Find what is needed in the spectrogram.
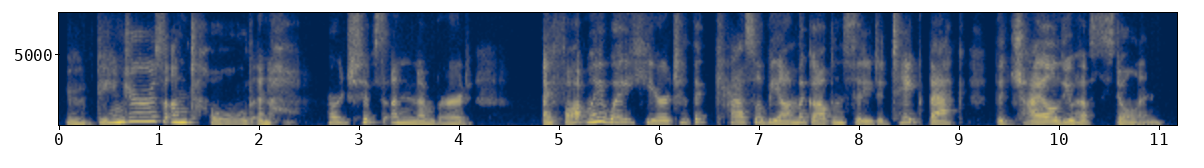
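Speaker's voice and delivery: usual speaking voice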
